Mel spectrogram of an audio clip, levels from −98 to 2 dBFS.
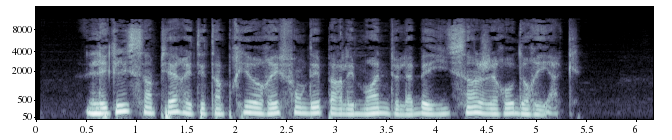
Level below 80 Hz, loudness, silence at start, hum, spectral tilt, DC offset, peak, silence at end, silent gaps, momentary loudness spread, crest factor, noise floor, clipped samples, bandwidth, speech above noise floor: -34 dBFS; -15 LUFS; 0.5 s; none; -7 dB/octave; under 0.1%; 0 dBFS; 0.8 s; none; 7 LU; 14 dB; -65 dBFS; under 0.1%; 11 kHz; 51 dB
